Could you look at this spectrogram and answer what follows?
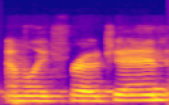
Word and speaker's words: Emelie Frojen: you rayna for that that was the correct norwegian pronunciation of my name which is where it comes from so you know you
